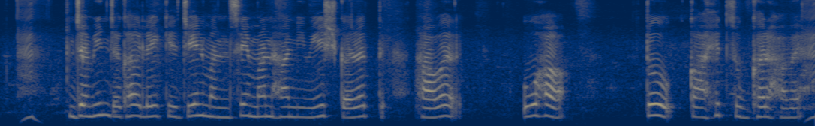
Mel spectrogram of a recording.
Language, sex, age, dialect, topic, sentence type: Chhattisgarhi, female, 18-24, Central, banking, statement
